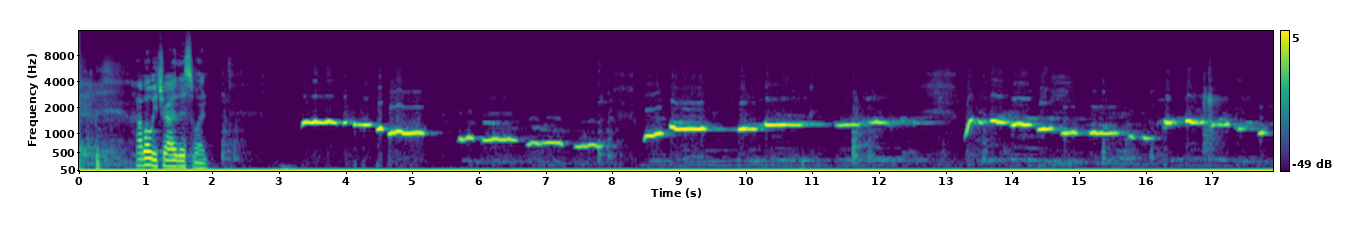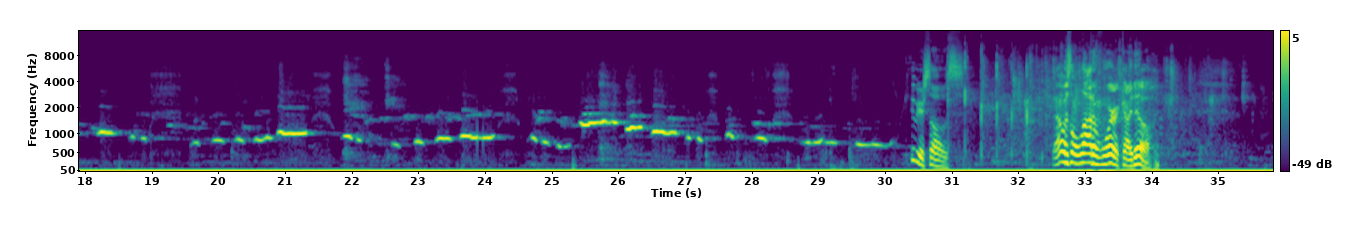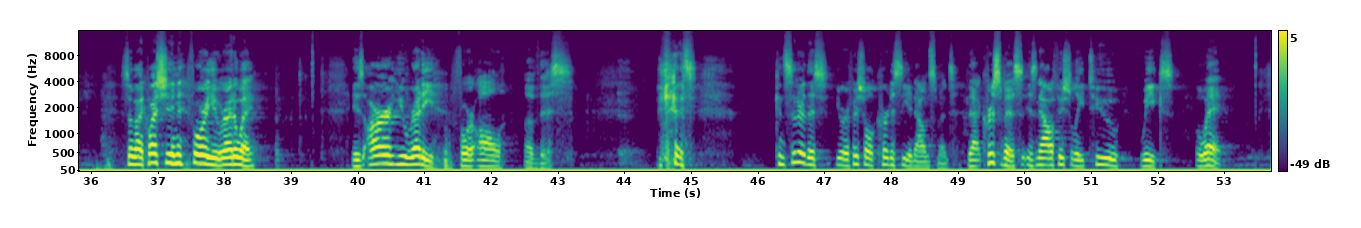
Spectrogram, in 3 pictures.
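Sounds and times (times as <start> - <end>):
speech: 0.9 - 2.0, 30.6 - 31.3, 32.5 - 34.2, 36.5 - 38.5, 39.9 - 43.2, 44.5 - 45.1, 46.3 - 53.1
audience whistling a melody in unison: 3.3 - 36.6.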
